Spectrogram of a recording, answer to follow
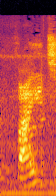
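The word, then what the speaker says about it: wyd: The name white is a mispronunciation of an Afrikaans word. Vite, it means wide.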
